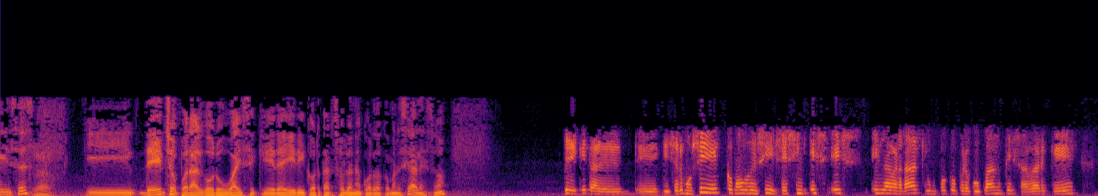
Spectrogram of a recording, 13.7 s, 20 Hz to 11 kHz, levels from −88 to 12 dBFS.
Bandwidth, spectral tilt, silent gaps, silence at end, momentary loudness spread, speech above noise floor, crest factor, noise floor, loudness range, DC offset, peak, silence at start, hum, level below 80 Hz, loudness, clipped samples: 5.8 kHz; -10.5 dB/octave; none; 0.3 s; 9 LU; 32 dB; 18 dB; -52 dBFS; 5 LU; under 0.1%; -2 dBFS; 0 s; none; -40 dBFS; -20 LUFS; under 0.1%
